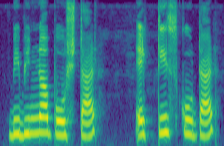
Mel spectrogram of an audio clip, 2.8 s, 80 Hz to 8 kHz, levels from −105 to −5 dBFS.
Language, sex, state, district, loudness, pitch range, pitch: Bengali, female, Tripura, West Tripura, -16 LUFS, 240-275 Hz, 250 Hz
